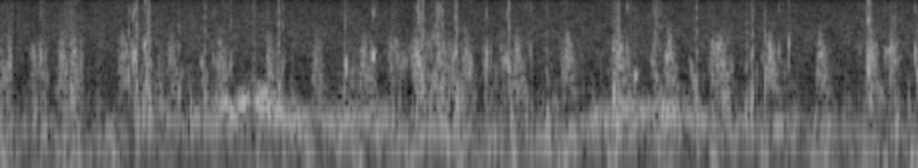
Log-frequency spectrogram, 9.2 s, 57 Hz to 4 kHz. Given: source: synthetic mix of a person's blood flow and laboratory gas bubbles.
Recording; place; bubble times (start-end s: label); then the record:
Doppler ultrasound of blood flow; subclavian vein
0.00-0.05 s: bubbles
0.27-0.49 s: bubbles
0.68-0.80 s: bubbles
1.23-1.83 s: bubbles
1.88-1.96 s: bubbles
1.98-2.35 s: bubbles
2.71-2.97 s: bubbles
3.36-3.76 s: bubbles
3.84-4.75 s: bubbles
4.81-5.33 s: bubbles
5.42-5.51 s: bubbles
5.58-5.69 s: bubbles
5.93-6.41 s: bubbles
6.49-6.71 s: bubbles
6.87-7.02 s: bubbles
7.08-7.68 s: bubbles
7.77-7.92 s: bubbles
8.54-9.19 s: bubbles
From the record:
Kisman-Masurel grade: 342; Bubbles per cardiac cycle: rolling drumbeat, 9 or more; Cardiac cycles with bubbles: 100%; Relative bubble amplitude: moderate (0.250 to 0.450); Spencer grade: 3 (all of the cardiac periods contain showers or single bubble signals, but not dominating or overriding the cardiac motion signals); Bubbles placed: anywhere in the cardiac cycle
